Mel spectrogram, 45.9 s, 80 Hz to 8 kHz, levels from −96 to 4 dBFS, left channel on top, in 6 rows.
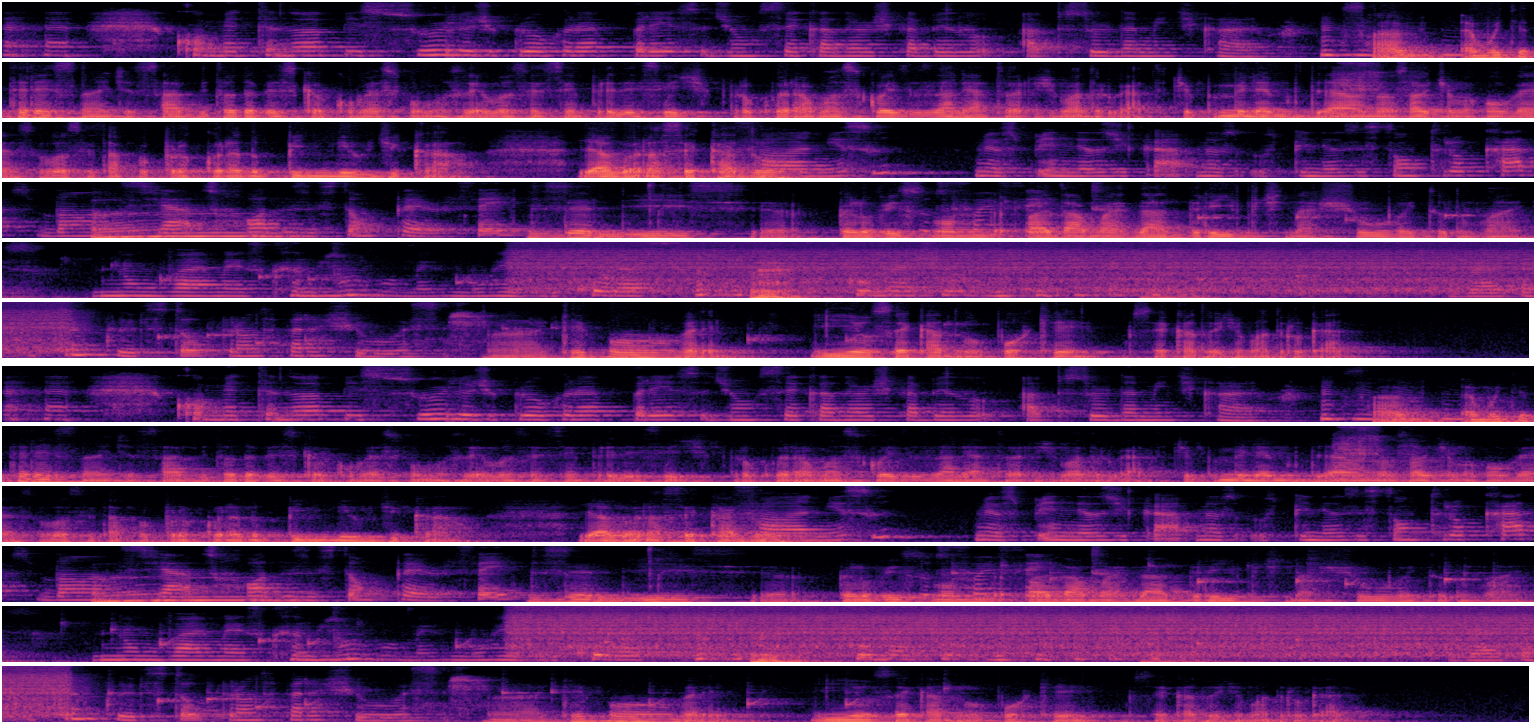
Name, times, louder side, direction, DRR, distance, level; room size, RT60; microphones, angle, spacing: voice 1, 0.0-7.3 14.3-14.6 18.9-19.8 20.2-25.8 27.6-28.5 31.1-34.4 34.9-36.5 36.9-37.3 37.8-40.7, equal, 5° right, 0.8 m, -40 dB
voice 2, 6.9-19.3 23.4-24.5 25.6-30.6 34.4-34.6 36.3-36.7 40.7-42.0 42.3-45.0, left 2 dB, 80° left, 0.9 m, -30 dB
sound 1, 27.6-43.5, right 2 dB, 80° right, 2.9 m, -54 dB
sound 2, 33.1-38.7, right 5 dB, 35° right, 0.9 m, -38 dB
26.0 x 8.7 x 2.2 m
head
